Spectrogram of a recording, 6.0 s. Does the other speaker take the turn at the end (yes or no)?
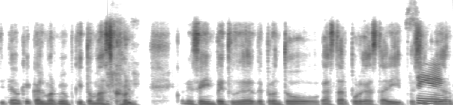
no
